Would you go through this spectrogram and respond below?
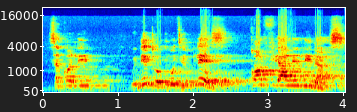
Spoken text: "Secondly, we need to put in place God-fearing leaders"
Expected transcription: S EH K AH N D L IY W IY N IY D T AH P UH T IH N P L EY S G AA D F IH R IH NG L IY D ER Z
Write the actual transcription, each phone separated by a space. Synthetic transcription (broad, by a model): S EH K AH N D L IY W IY N IY D T AH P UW T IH P L EY S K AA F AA L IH L IY D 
